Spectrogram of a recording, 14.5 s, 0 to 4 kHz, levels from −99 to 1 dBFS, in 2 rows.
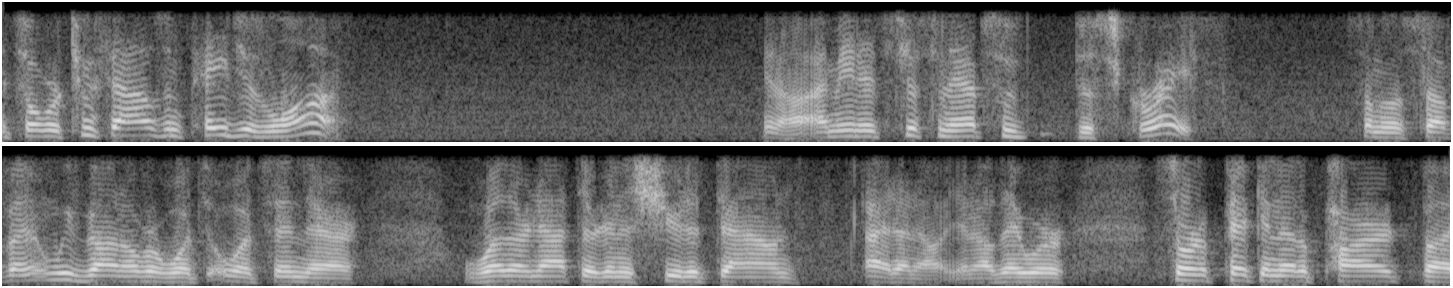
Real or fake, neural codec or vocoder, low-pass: real; none; 3.6 kHz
